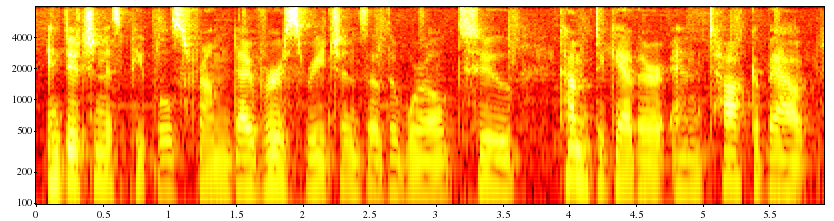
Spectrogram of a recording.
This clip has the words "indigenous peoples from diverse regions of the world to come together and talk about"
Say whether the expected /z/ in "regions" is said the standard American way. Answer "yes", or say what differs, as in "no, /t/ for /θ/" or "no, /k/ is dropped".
yes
